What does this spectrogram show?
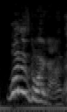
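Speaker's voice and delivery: asked through real laughter; amused disbelief, laughing. Real, not acted. Reader cracks up at the fan fiction, laughing. Laughing at her own story.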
